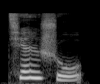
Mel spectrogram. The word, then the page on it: 签署: qiān shǔ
